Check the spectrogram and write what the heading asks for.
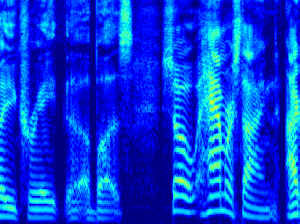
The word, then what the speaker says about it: Hammerstein: And I remember it's pronounced Hammerstein, by the way. Like Ram? Yeah, that's the way I pronounce it.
